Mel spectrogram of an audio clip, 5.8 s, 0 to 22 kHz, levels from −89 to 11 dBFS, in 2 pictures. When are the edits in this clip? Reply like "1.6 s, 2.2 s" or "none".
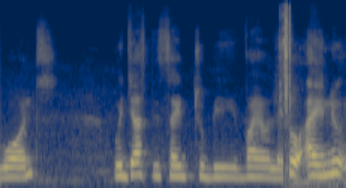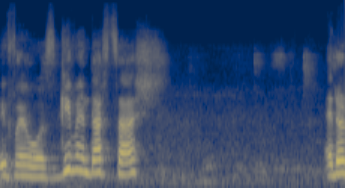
2.3 s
